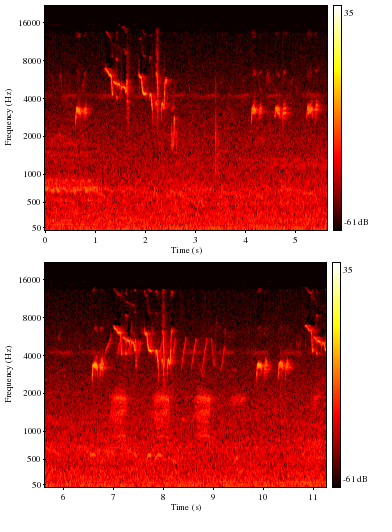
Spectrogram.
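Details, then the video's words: Male magpie robin calling: short high whistled notes and sharp descending squeaky phrases, repeated at irregular intervals, over faint steady background noise. "Magpie Robin calls"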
